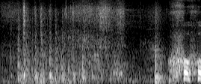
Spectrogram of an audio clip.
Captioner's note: lid thudding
